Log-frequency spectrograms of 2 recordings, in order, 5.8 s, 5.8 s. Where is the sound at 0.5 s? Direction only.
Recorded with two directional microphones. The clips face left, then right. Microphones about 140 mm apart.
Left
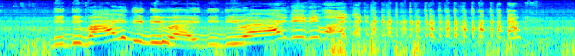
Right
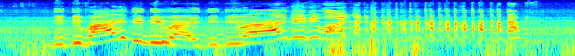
Centre (ahead or behind); by 5.1 s 15° left (ahead or behind).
